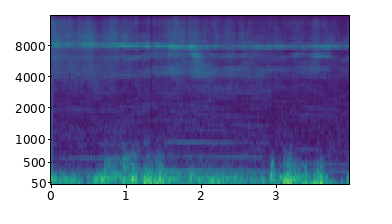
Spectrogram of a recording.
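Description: A Skynetic Sbach 342 RC airplane with a slow-flying prop motor taking off in a crosswind: a steady propeller whine and buzzing motor drone, close and fairly loud, with a high thin tone over fluttering low rumble, no talking.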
